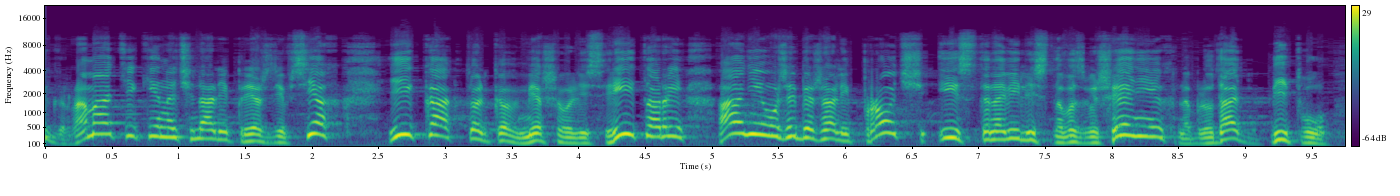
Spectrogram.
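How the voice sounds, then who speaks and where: A man narrating literary fiction in an expressive, theatrical, gently ironic storytelling manner. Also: on the high side. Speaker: narrator reading classic fiction.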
